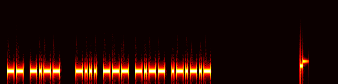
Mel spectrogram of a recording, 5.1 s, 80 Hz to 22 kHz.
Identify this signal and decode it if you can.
Morse code, heard as a keyed tone, about 34 wpm, 700 Hz. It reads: MY BOY.
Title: Sentences from Top 1000 Words - Review Part 6 - 35wpm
